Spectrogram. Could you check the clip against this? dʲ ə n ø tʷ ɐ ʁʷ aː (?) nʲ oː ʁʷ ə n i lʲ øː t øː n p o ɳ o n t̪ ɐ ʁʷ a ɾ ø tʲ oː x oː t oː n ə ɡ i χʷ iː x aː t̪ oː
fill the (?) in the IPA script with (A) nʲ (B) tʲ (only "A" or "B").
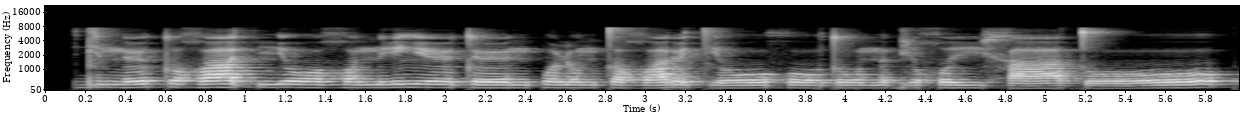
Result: B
